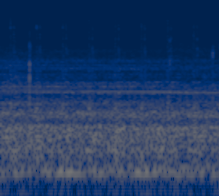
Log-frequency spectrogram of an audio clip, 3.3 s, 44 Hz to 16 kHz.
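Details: Vevor diesel heater running indoors, outlet air around 141 to 155 degrees: steady rushing fan hum with soft tick roughly every half second from the fuel pump; running evenly and normally.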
